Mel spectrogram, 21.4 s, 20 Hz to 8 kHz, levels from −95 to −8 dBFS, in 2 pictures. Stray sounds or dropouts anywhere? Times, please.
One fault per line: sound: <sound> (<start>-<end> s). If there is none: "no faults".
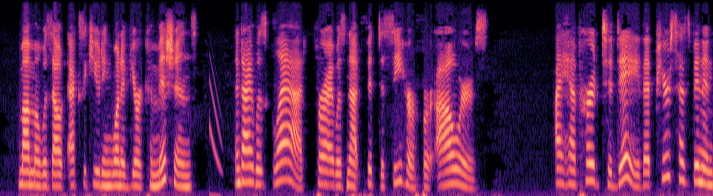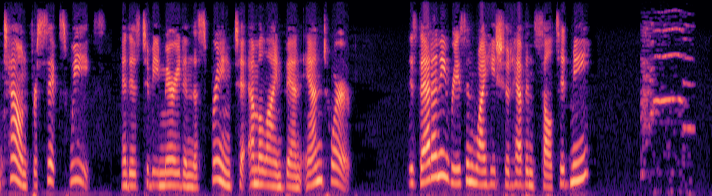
sound: chirp (3.1-3.4 s)
sound: squeak (20.3-21.1 s)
